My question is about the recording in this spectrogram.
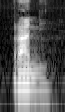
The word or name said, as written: rani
